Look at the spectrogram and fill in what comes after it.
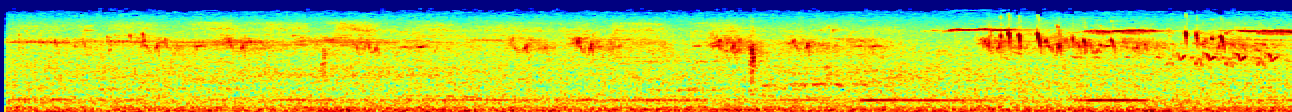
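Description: Faint outdoor ambience: small birds chirping, with a cluster of chirps about six to seven and a half seconds in. Under them are a low steady rumble and a faint steady hum.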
